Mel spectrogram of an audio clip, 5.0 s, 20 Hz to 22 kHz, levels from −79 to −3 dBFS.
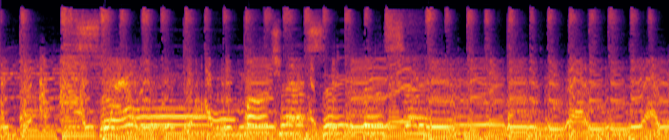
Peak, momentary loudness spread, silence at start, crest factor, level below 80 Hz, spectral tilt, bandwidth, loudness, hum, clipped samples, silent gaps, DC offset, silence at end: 0 dBFS; 3 LU; 0 s; 10 dB; -22 dBFS; -6 dB/octave; 18 kHz; -10 LUFS; none; under 0.1%; none; 4%; 0 s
